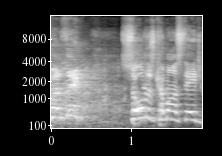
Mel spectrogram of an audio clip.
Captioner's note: audience laughing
